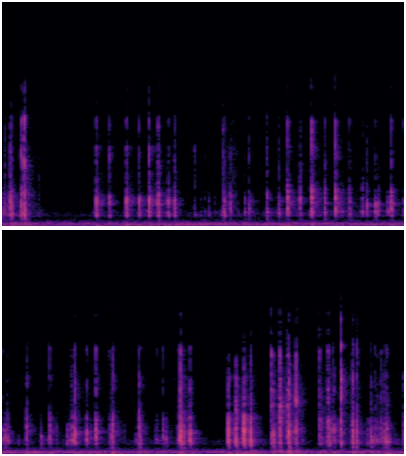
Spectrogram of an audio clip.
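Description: Fingertips from both hands type on a full-size mechanical keyboard with white and grey plastic keycaps resting on a wooden desk. Rapid, bright, dry clicks come in bursts of keystrokes over a low background hum.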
